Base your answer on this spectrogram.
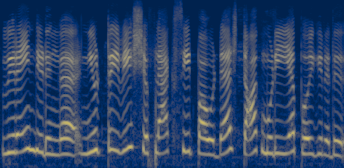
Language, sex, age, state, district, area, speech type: Tamil, female, 18-30, Tamil Nadu, Krishnagiri, rural, read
